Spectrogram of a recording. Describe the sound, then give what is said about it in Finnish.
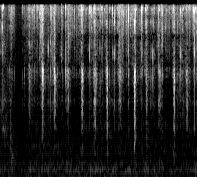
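A small mammal chews food, with quick, steady crisp crunches and nibbling clicks filling the whole stretch, and a plate clinks. No one speaks. “Mutta tässä on yksi nisäkäs joka tapauksessa, joka mussuttaa.”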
